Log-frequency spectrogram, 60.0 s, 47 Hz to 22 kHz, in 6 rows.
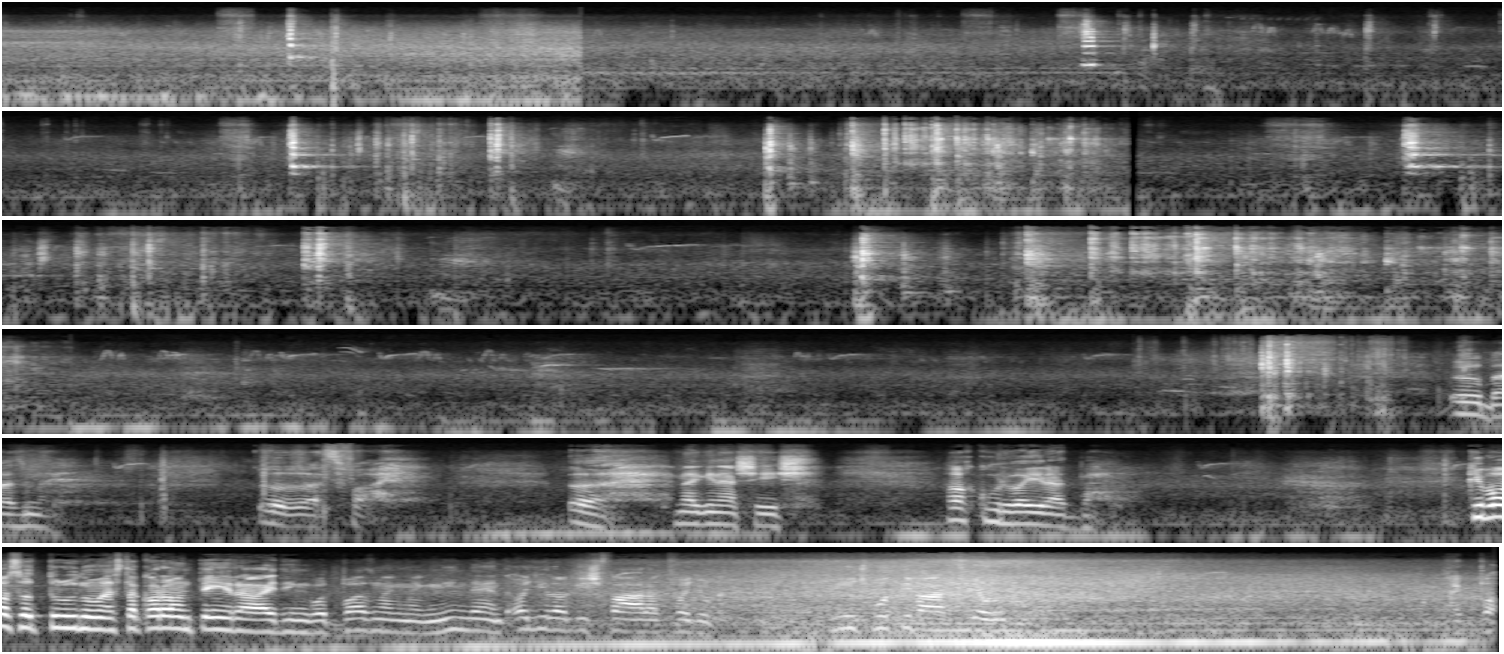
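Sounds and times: low traffic rumble: 0.0s - 59.9s
small birds chirping: 7.9s - 12.0s, 30.7s - 38.4s, 39.2s - 43.6s, 47.5s - 50.8s.

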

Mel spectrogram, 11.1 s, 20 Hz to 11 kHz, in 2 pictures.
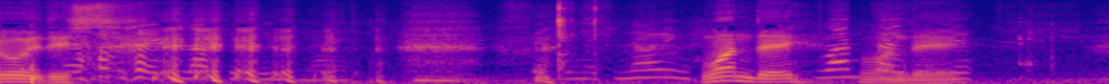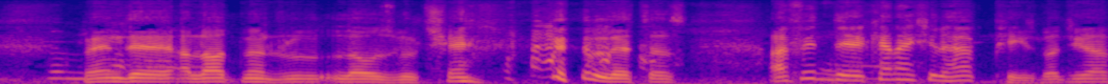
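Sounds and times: people talking: 0.0s - 1.9s, 5.8s - 11.0s.

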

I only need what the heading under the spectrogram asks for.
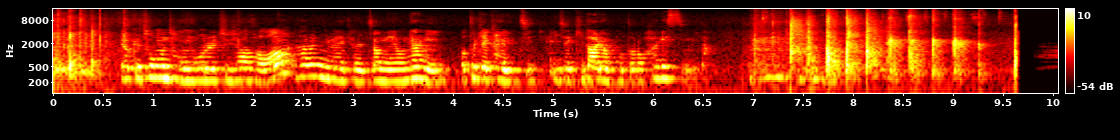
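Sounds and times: people clapping: 0.0s - 0.6s, 7.0s - 9.7s.

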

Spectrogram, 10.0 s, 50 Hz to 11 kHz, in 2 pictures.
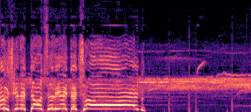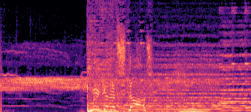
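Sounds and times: electronic beat and bass: 6.8s - 9.6s.

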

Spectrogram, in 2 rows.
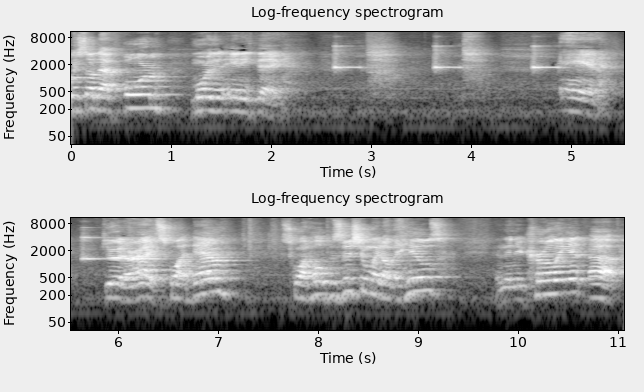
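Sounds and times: timer countdown beeps: 2.6s - 6.6s.

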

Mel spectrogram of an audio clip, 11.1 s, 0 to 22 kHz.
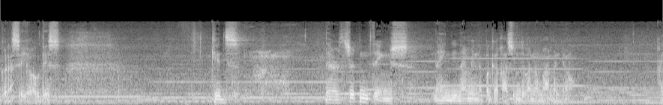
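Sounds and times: soft sustained background score: 0.0s - 11.0s.

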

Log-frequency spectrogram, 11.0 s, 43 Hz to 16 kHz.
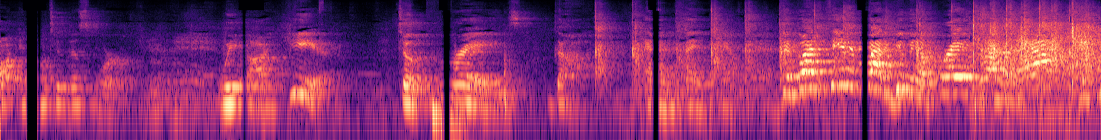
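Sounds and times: hand clapping: 5.9s - 11.0s.

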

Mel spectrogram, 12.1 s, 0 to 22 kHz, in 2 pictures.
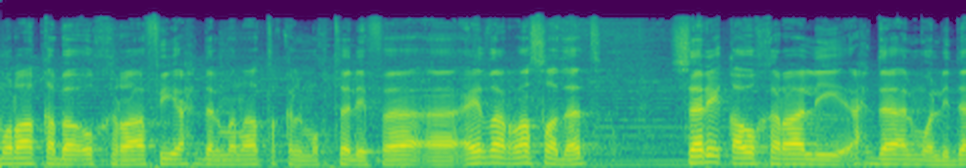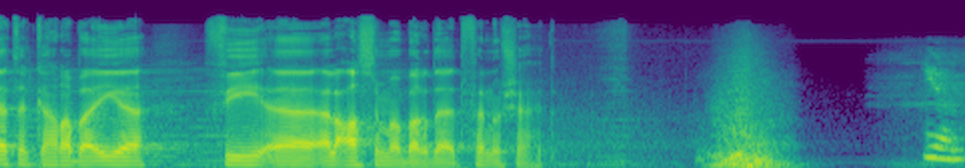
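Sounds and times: whoosh sound effect: 10.4s - 11.0s.

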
